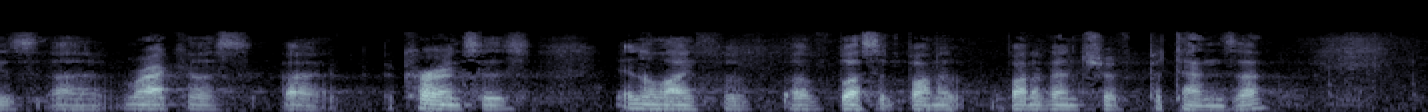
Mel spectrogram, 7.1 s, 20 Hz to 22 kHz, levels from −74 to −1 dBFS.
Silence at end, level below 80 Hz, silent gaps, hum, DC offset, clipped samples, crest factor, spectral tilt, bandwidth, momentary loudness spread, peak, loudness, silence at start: 0.05 s; -58 dBFS; none; none; under 0.1%; under 0.1%; 24 dB; -4 dB/octave; 8 kHz; 17 LU; -6 dBFS; -28 LUFS; 0 s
